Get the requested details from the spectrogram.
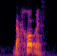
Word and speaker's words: Dajomes: Daisy Dajones, ¿no? Dajomes, Dajomes.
